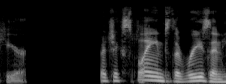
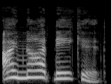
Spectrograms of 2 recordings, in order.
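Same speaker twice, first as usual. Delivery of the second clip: high, loud, slow protest; outraged denial; indignant; 10 semitones higher, 6 dB louder, slower than usual. Acted. Narrator snapping back at Gray, indignant.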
